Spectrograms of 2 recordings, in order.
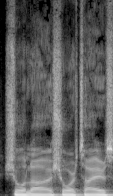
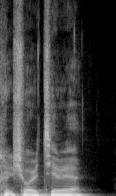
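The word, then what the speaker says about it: Shoretire: Vi har ju även en Shola Shortire som jag vet inte uttalas så, men jag glömmer fan alltid av hur han ska uttalas. Uh, eh, Chortiria. Ja, visst.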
